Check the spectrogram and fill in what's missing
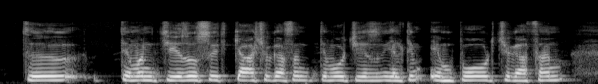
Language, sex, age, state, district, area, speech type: Kashmiri, male, 18-30, Jammu and Kashmir, Shopian, rural, spontaneous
